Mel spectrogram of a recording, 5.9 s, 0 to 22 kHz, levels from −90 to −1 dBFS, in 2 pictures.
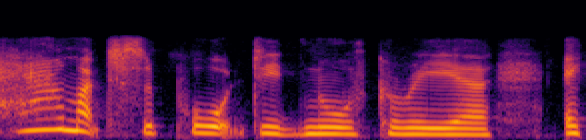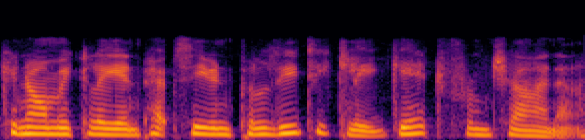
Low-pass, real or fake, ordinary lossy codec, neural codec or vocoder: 7.2 kHz; real; Opus, 32 kbps; none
